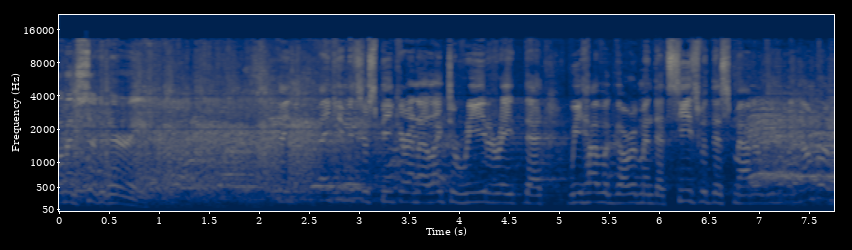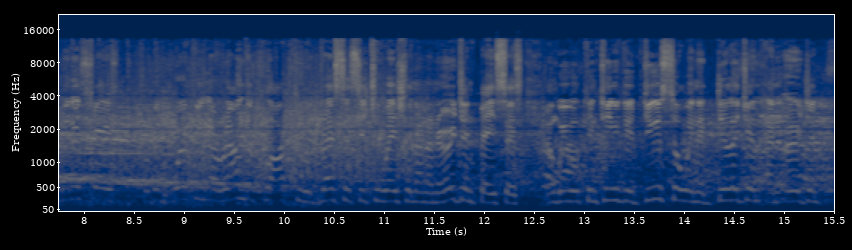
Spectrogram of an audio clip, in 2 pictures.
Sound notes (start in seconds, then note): 13.0 applause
